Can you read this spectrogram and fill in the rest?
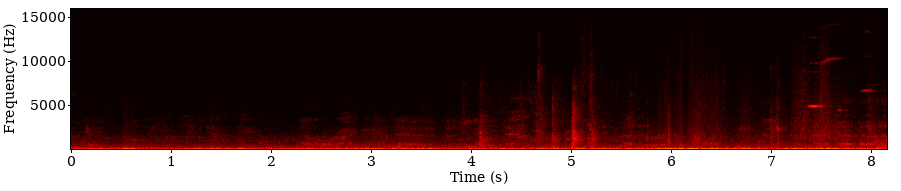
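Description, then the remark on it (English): A door opens partway through with a few sharp clicks and rattles of the latch over a steady low hum and faint murmuring voices. “If you open the door, don't ask what the password is.”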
